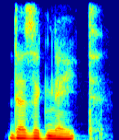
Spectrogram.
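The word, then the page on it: designate: verb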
